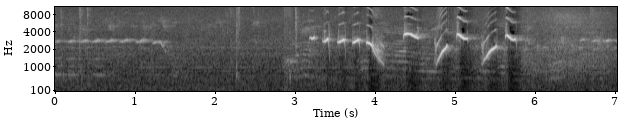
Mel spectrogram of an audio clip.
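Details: Active singing male Common Iora (sirtu, sirdung) runs a series of short high whistles into a falling slur, then several loud notes that dip and sweep up, following a faint level whistle at the start.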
